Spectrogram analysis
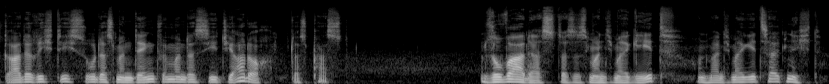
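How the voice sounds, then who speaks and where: A pensive calm man in a radio play, lowish gravelly voice, thinking out loud in slow broken bits. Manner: halting, reflective, short fragmented phrases. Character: pensive man musing inwardly, mildly serene. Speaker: actor, narrator. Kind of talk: literary radio play monologue.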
